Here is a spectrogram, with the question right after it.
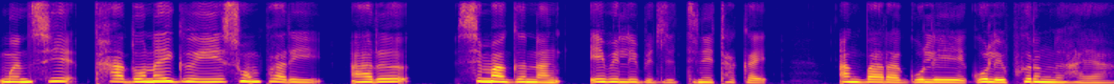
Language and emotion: Bodo, sad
